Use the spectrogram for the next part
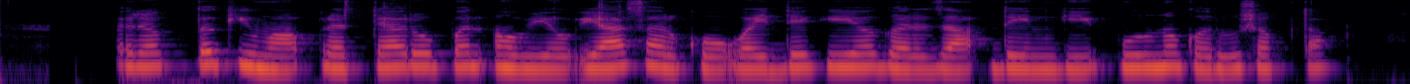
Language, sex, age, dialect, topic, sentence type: Marathi, female, 31-35, Southern Konkan, banking, statement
